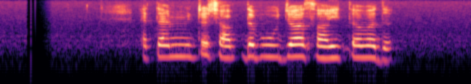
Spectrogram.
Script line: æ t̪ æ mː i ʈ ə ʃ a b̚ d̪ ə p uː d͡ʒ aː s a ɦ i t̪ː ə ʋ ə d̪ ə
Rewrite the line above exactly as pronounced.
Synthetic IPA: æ t̪ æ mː i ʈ ə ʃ a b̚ d̪ ə p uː d͡ʒ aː s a ɦ i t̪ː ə ʋ ə d̪ ə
